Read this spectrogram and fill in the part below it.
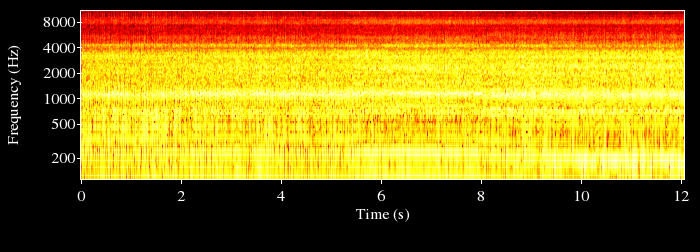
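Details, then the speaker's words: Hobao Hyper 7 nitro RC buggy after sitting over two years: small nitro engine buzzes at a high, steady pitch with no misfires or surging, idle slightly high, tick-over screw needs adjusting; normal running. "that sounds absolutely wonderful. Actually, that sounds brilliant. The tick over screw needs to go in."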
